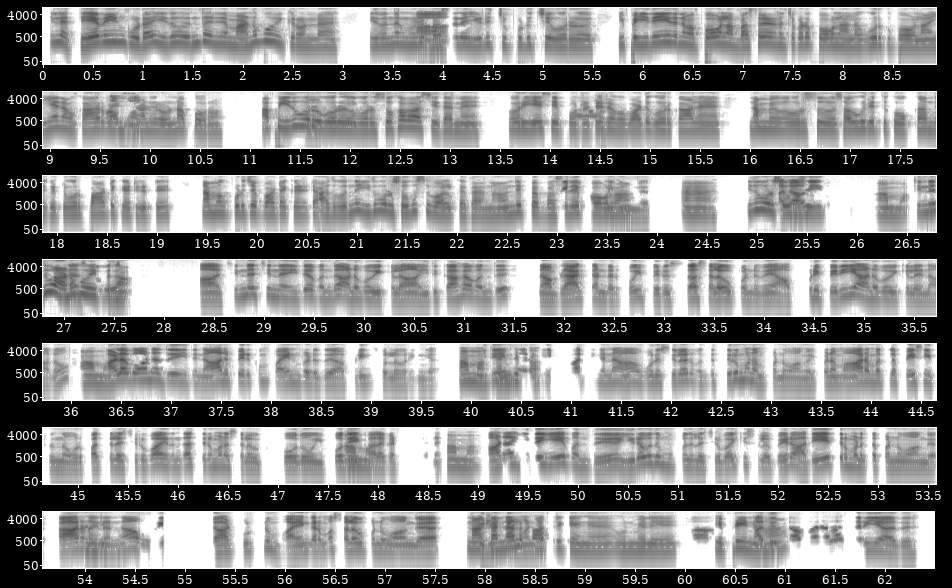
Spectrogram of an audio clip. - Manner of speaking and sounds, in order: mechanical hum; distorted speech; in English: "ஏசி"; static; in English: "பிளாக் தண்டர்"; other background noise
- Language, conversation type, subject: Tamil, podcast, பணம் சேமிப்பதுக்கும் அனுபவங்களுக்கு செலவு செய்வதுக்கும் இடையில் நீங்கள் எப்படி சமநிலையைப் பேணுகிறீர்கள்?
